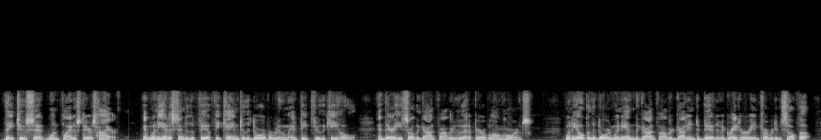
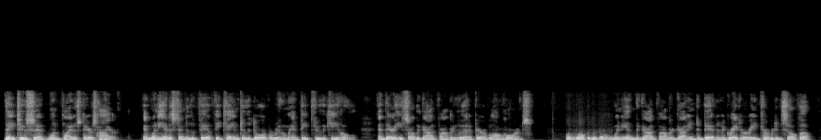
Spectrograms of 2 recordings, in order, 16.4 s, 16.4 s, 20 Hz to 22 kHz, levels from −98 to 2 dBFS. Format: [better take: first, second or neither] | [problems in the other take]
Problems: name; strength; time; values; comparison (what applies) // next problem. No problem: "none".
first | noise reduction (neural mask model DeepFilterNet 3)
